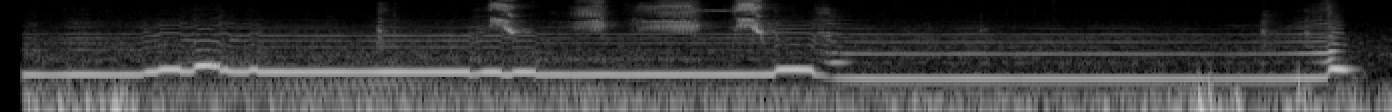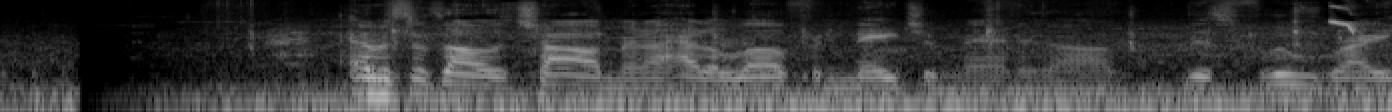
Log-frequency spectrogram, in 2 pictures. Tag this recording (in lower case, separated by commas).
music, speech, outside, rural or natural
